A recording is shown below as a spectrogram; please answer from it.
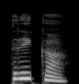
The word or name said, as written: ದಾರಿಗ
